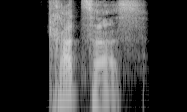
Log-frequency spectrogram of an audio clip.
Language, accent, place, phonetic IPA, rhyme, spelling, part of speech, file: German, Germany, Berlin, [ˈkʁat͡sɐs], -at͡sɐs, Kratzers, noun, De-Kratzers.ogg
- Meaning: genitive singular of Kratzer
